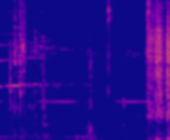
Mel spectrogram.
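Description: Quiet handling of paper with a few faint clicks, then a sharp plastic knock near the end as a Fiskars paper trimmer is set down on a cutting mat.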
